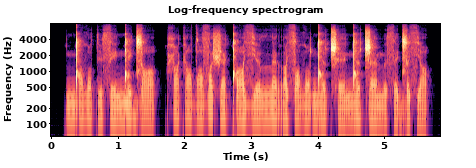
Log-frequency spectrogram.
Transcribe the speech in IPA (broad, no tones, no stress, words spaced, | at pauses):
ŋ͡ǃeðˤʉtʉse ŋ͡ǃed͡ʑɑ | xɑkɑdˤe zˤeʃæǃʼɑ zʲœ lːærɑsʲɑðˤʉ ŋ͡ǃɛʈ͡ʂʰɛ ŋ͡ǃɛʈ͡ʂæ mɵsɛd͡ʑɑsʲɑ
